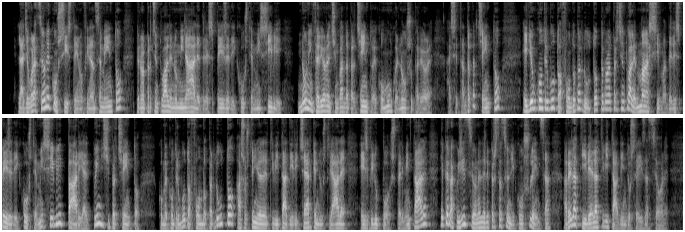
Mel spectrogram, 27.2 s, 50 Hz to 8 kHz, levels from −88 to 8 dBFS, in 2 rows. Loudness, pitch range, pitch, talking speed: -20 LUFS, 105-160 Hz, 115 Hz, 155 wpm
